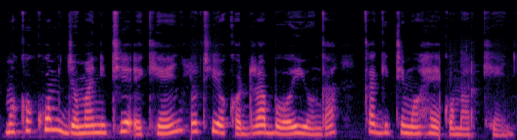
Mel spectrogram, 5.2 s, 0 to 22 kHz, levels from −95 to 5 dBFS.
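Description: A short glitch breaks into the speech at 1.88 to 1.92 s, between "joma nitie e keny" and "tiyo kod", and a second, similar blip lands at 4.37 to 4.40 s. Both are damaged data in a compressed stream: a stretch of the encoded file was corrupted, so the decoder misread those frames, lost its place, and had to hunt for the next valid frame header. Each disruption lasts only about 30 ms.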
